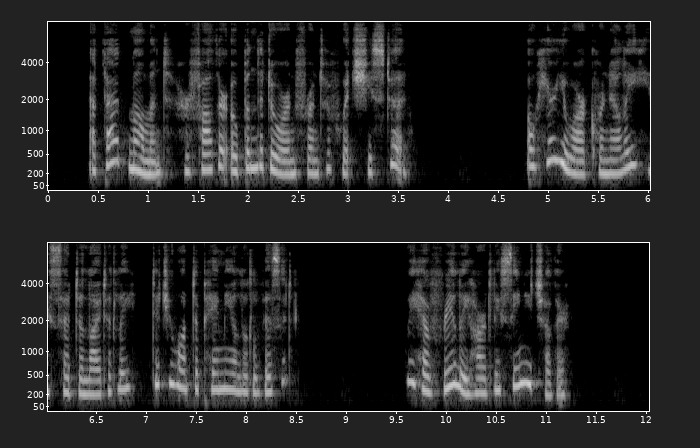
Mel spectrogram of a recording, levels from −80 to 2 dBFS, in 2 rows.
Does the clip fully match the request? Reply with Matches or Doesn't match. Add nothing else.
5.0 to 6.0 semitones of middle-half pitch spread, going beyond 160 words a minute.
Matches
